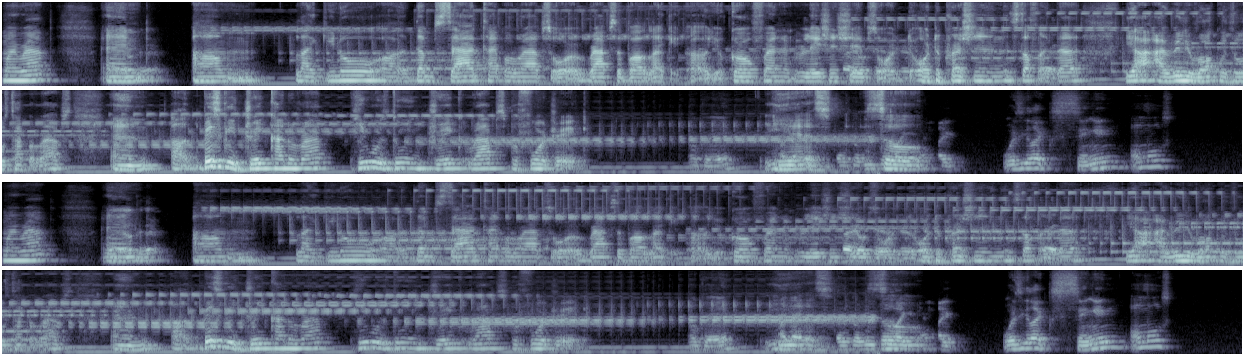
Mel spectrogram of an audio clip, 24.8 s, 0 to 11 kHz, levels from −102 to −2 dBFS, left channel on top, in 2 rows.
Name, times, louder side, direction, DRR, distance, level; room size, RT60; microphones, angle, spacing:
voice 1, 0.0-1.5 1.9-2.6 2.9-18.2 20.0-20.7 21.0-21.7, left 6 dB, 90° left, 0.3 m, -30 dB
voice 2, 1.0-1.6 8.4-9.5 10.4-10.6 19.3-19.7 20.2-20.4 20.7-21.9 22.4-24.1, right 4 dB, 60° right, 0.6 m, -37 dB
sound 1, 2.0-21.2, right 4 dB, 80° right, 0.9 m, -39 dB
2.8 x 2.3 x 3.5 m
head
